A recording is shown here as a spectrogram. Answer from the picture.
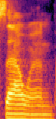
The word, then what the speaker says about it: Samhain: Well, it's pronounced Samhain, but you know, it's spelled Samhain.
